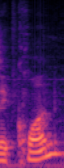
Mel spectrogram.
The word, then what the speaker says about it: Ikhwan: And the word most used is Ikhwan, brethren, right? Pronounced Khwan.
